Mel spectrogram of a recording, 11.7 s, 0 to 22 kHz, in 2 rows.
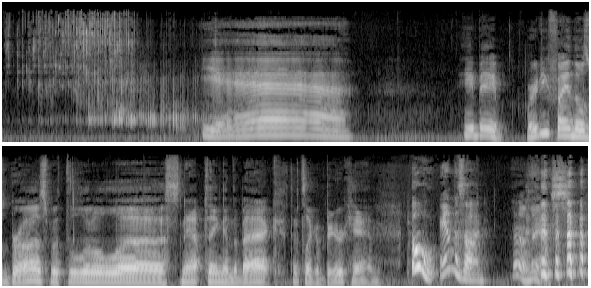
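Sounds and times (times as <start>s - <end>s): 
sparkling water pouring from a can into a glass: 0.0s - 2.5s
speech: 2.0s - 3.6s, 4.6s - 11.7s.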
